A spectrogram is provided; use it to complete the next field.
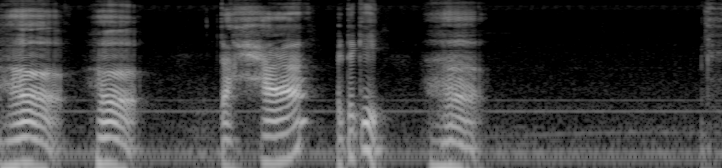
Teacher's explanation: হলকের শুরু থেকে নিতে হবে হলকের শুরুতে সহজভাবে মানে এটাকে কঠিন ভাবে চাপটা দিয়ে টিয়া করা যাবে না সহজভাবে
